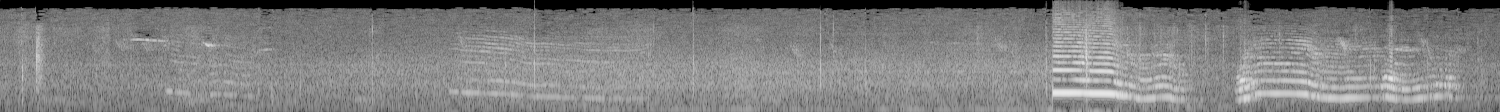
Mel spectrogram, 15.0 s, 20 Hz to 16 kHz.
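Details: Giant Schnauzer puppies at Kennel Vestigia Ares, recorded 15 October 2009. Soft, faint whimpers drift through steady background hiss, then louder wavering whines break out near the end in two bursts.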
